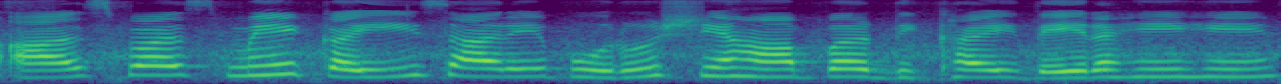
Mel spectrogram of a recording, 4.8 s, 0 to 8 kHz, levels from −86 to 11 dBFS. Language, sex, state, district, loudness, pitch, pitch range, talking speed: Hindi, female, Madhya Pradesh, Dhar, -13 LUFS, 275 Hz, 260-295 Hz, 150 wpm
